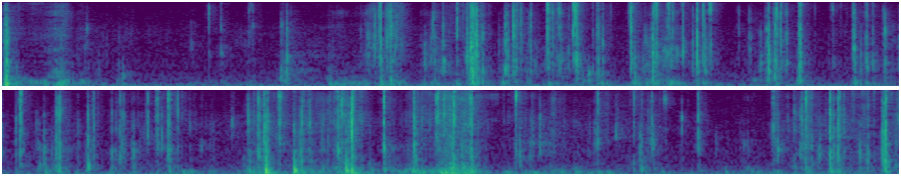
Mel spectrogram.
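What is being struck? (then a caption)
Thin plastic film bag. A thin, clear plastic film bag is balled up and crumpled in both hands, producing a dense stream of sharp, bright crinkles and crackles. The quick snaps come in uneven bursts, with quieter pauses between the busier stretches.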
